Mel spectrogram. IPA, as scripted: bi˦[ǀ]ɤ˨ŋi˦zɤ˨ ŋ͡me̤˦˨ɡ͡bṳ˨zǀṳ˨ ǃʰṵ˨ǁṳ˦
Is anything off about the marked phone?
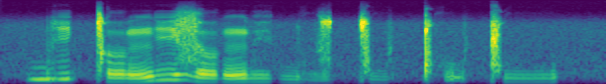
no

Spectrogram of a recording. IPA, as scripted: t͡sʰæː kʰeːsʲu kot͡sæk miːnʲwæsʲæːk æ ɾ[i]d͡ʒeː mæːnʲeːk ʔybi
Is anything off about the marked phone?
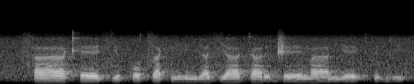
yes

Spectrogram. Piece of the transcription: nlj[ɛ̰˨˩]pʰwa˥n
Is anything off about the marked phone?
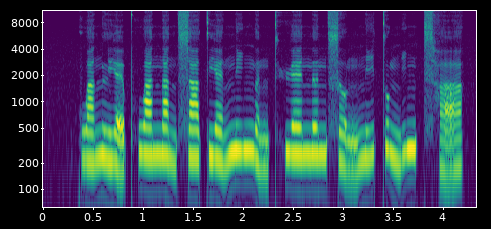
no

